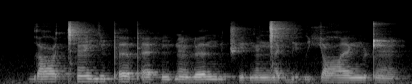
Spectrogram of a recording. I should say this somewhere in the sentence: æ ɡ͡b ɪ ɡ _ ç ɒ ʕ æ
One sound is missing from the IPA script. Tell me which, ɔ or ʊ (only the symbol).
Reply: ʊ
